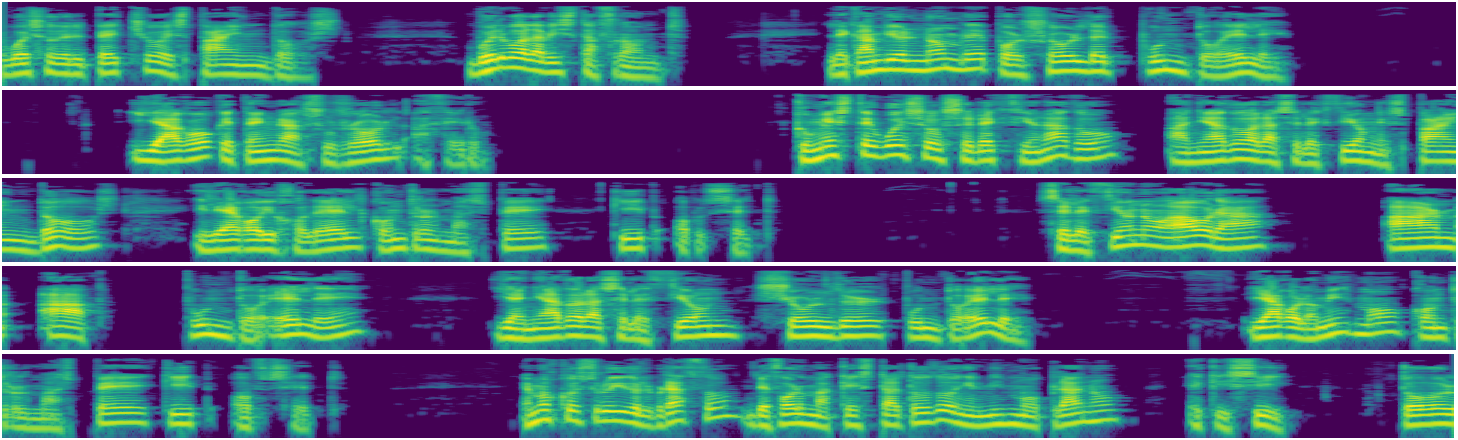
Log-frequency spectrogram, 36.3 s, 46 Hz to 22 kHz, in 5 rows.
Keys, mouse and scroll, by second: 4.1 KP_1, 5.9 click, 16.7 right click, 17.8 ctrl+p, 22.0 right click, 26.3 right click, 29.1 ctrl+p, 32.9-36.1 middle drag.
